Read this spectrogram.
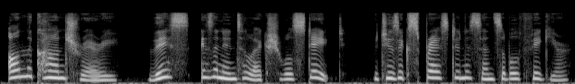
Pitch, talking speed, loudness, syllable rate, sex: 265 Hz, 155 wpm, -18 LUFS, 5.4 syllables/s, female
